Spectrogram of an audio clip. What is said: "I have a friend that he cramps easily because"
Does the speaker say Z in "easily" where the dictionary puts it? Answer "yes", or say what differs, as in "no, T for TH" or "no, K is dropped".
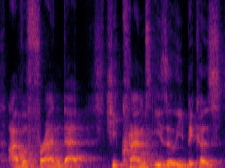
yes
